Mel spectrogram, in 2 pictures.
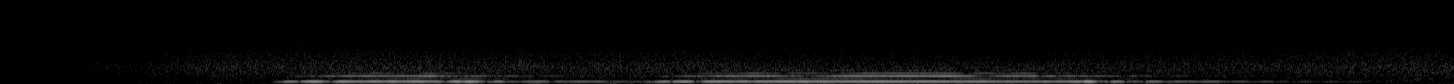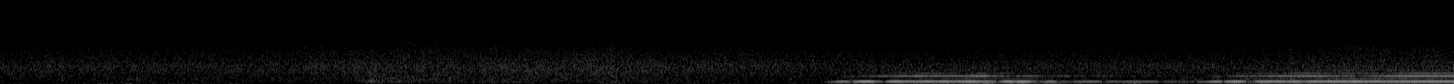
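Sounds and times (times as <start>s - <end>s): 
ship horn: 2.7s - 14.0s, 22.7s - 29.0s.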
